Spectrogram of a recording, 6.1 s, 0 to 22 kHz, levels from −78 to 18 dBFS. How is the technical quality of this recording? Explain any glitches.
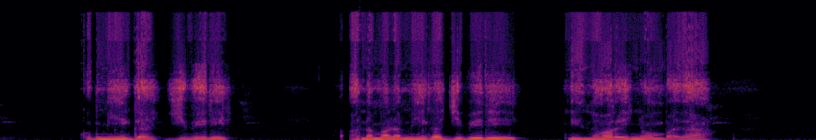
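Two brief network glitches occur close together near the middle of the speech, both of a kind typical of internet calls.

From 2.56 to 2.63 s there is a short stall from a late packet. The packet arrived late, the jitter buffer ran dry, and the receiver held the last sound for about 52 ms until the data turned up. Playback then resumed from where it stopped, so nothing is lost. The sound is stretched, with a slight buzz or dip, and everything after it is pushed about 52 ms later. A real loss would leave a gap in the content instead.

From 2.69 to 2.72 s comes a short concealed packet loss. About 20 ms of audio never reached the decoder in time. The receiver extrapolated from the preceding sound to fill the hole and then crossfaded back into the real signal. This is heard as a quick smear or wobble. Unlike the stall, the timing doesn't shift, but those 20 ms of the original are gone and replaced by a guess.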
